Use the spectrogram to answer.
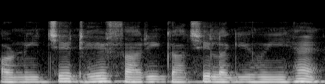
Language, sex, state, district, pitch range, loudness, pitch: Hindi, male, Jharkhand, Ranchi, 115-125 Hz, -17 LUFS, 115 Hz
